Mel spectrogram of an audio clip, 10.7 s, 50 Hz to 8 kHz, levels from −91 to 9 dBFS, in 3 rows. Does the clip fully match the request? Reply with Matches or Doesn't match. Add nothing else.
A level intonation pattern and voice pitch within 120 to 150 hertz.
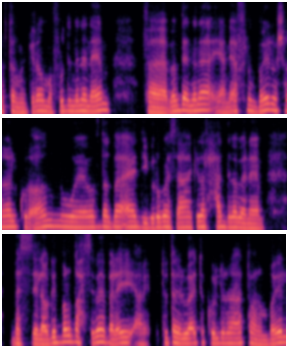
Matches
